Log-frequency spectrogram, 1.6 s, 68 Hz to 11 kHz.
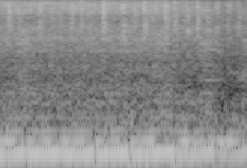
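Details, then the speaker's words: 1994 Toyota Supra MkIV 6-speed, 1251 bhp, Syvecs S6GP ECU, after chasing a boost leak and fuel pressure issues, checked for leaks before a test drive: deep, steady rumble with no stumble, miss or hesitation; running smoothly. "But to me, I think it sounds like that's sorted as such. Now I need to go for the test drive."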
